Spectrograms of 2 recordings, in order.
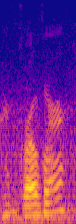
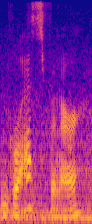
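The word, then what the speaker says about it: Grosvenor: So, Grovener ends just at Young Street straight ahead or Groner, but it certainly isn't Grafiner. We are heading north.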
